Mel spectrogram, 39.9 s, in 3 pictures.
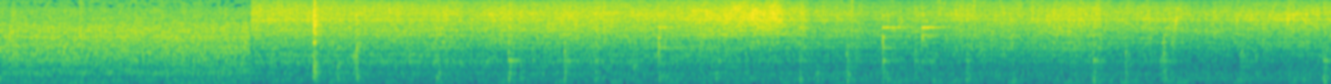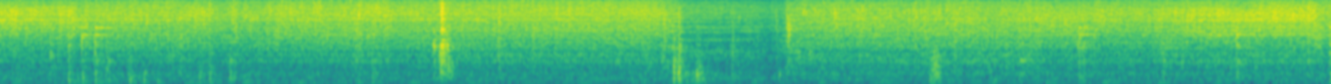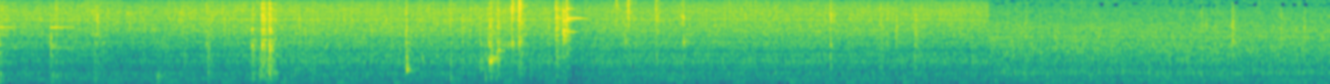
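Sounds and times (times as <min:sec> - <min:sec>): chicken sizzling in oil: 0:00.0 - 0:39.9.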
